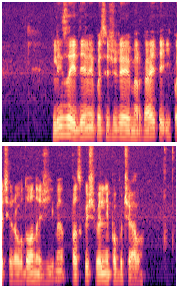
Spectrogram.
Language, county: Lithuanian, Klaipėda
